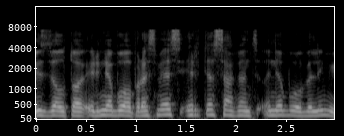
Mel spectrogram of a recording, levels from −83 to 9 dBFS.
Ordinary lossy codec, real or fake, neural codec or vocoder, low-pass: MP3, 48 kbps; fake; codec, 16 kHz, 4.8 kbps, FACodec; 7.2 kHz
